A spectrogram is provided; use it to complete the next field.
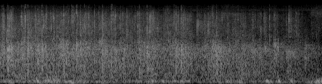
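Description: An audience claps steadily for about three seconds, a dense, even wash of many hands with no voices rising above it.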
